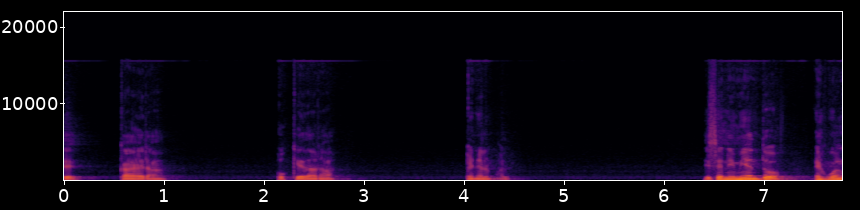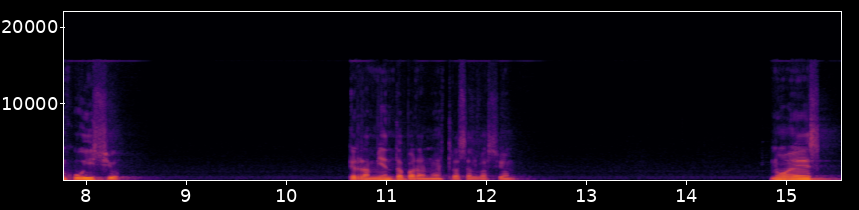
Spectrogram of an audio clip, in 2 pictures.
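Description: A middle-aged man speaks slowly and calmly through a microphone, with long pauses.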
